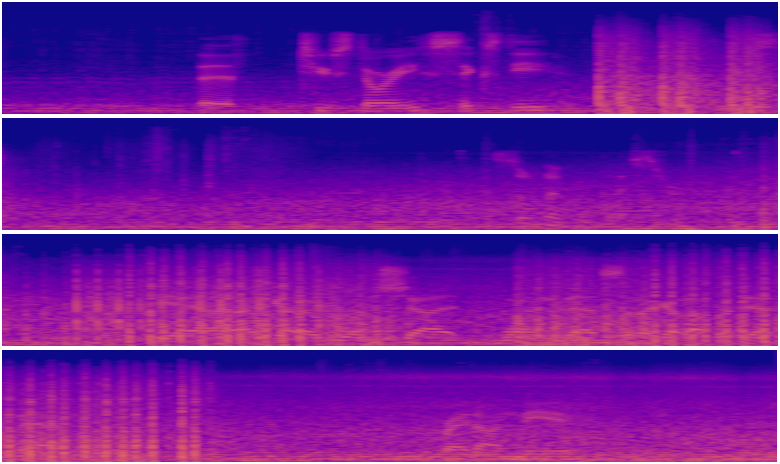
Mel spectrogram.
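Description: An adult man talks into a headset microphone.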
